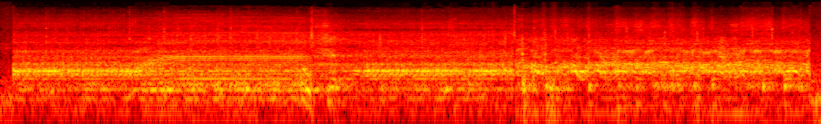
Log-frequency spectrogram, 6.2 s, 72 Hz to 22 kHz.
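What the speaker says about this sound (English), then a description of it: "Now we're gonna mix it on speed number 2 for 30 seconds." A stand mixer with a paddle churns pasta dough on speed 2, giving a steady, close mechanical whir and rattle that runs on without a break, with brief bumps and scrapes from the bowl.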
